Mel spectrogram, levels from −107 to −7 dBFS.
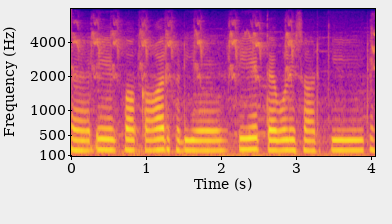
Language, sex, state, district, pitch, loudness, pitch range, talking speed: Rajasthani, female, Rajasthan, Churu, 200 Hz, -16 LUFS, 200-210 Hz, 160 wpm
